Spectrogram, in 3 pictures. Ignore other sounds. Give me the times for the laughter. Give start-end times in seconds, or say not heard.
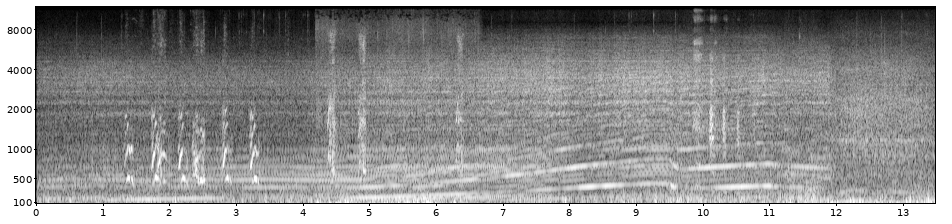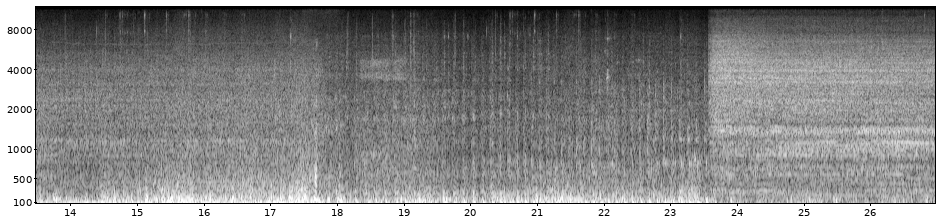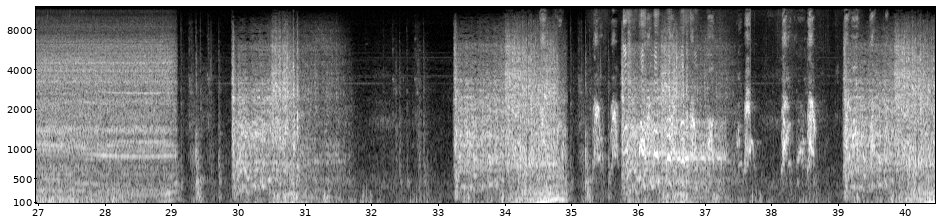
9.8-10.8, 17.6-18.1, 35.8-37.4.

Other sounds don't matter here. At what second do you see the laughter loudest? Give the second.
36 s.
